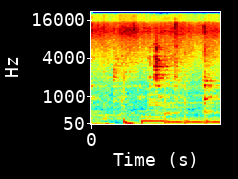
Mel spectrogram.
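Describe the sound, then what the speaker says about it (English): Chopped onions sautéing in hot olive oil in a pan, a steady close sizzle with a brief stirring scrape, no voices. "I'm gonna saute my onions for at least 1 minute."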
